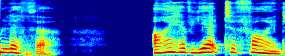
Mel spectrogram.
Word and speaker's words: Lithe: Tolkien's Lord of the Rings, the word does appear, as the hobbits celebrated their Midsummer's Day by the name of Lith, which is spelled Lithe.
